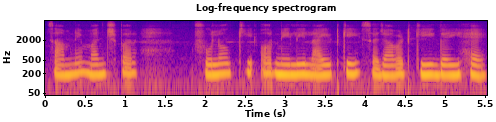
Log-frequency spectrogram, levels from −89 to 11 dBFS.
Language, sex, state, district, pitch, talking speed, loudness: Hindi, female, Gujarat, Valsad, 185 Hz, 140 wpm, -13 LUFS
